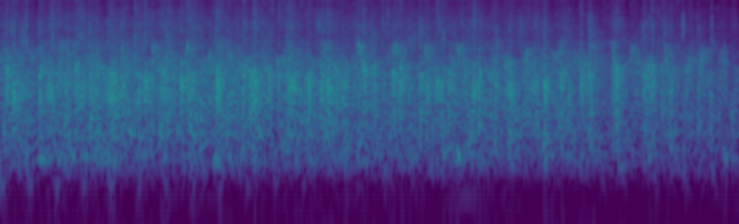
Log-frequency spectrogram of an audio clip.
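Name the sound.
audience giving a round of applause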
